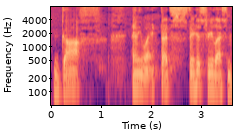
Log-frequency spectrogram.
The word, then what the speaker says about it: Gough: We're g u gh's [cough and clears throat] rhymes with cough goth.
